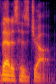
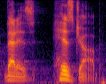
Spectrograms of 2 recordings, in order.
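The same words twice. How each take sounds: First: The word 'his' carries no special stress. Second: The word 'his' carries strong stress. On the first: Sending letters abroad is simply his task. "us the scholars will read it as" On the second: It is his task and not the others' task. "that is his job, not yours"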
